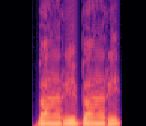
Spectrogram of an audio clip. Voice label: Japanese Sound, ideophones

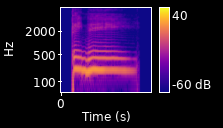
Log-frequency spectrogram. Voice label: Ewe Shape, ideophones

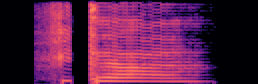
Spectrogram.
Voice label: Ewe, ideophones; Color Visual

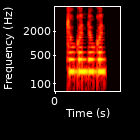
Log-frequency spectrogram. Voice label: Korean, ideophones; Motion

